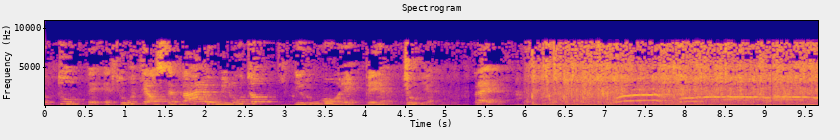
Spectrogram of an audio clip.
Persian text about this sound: این 237 نماینده به یاد جولیا قربانی که الهام بخش تصویب این قانون بود نه یک دقیقه سکوت که یک دقیقه سر و صدا کردند، پای کوبیدند، دست کوبیدند و فریاد شوق از تصویب این قانون کشیدند.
